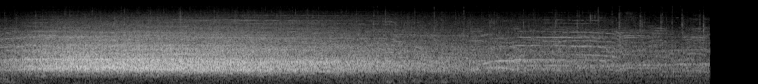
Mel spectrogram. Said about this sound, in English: The crowd actually chant for Cena, so a rare 2011 pro Cena crowd here in Omaha, Nebraska.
